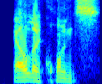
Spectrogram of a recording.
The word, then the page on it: eloquence: American English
